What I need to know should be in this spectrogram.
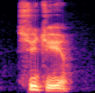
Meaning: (noun) suture; stitch; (verb) inflection of suturer: 1. first/third-person singular present indicative/subjunctive 2. second-person singular imperative
- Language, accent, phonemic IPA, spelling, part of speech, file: French, France, /sy.tyʁ/, suture, noun / verb, LL-Q150 (fra)-suture.wav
